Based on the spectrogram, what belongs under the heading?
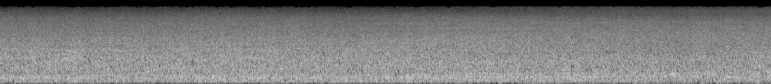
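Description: Heavy rain pouring down, a loud, steady rush of water noise with no letup.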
